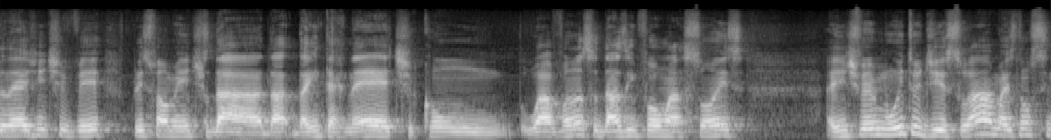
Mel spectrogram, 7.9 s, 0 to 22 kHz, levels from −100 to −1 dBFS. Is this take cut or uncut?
cut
